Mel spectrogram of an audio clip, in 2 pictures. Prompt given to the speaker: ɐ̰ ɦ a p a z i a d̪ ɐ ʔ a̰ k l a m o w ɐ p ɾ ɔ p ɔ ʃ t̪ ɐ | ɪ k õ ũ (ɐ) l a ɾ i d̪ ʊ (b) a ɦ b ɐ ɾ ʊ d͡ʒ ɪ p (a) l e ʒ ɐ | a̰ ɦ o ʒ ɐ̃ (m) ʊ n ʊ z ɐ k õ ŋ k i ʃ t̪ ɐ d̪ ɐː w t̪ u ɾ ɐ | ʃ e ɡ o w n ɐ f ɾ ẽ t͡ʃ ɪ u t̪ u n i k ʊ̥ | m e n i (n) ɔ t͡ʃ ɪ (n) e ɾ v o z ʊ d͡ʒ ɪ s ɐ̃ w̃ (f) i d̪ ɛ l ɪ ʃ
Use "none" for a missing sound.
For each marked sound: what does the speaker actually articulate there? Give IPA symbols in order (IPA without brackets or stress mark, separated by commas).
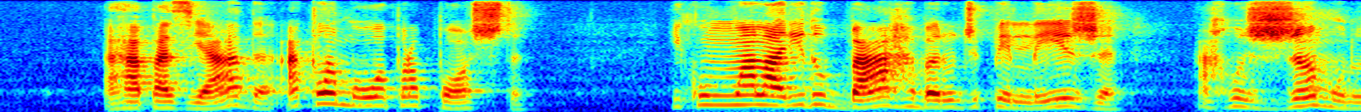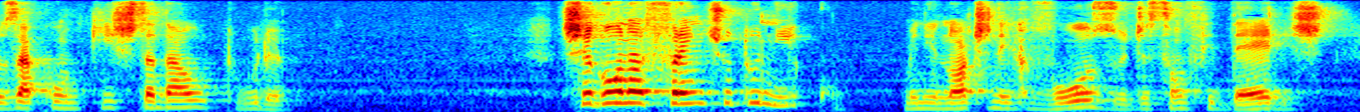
a, b, e, m, n, n, f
